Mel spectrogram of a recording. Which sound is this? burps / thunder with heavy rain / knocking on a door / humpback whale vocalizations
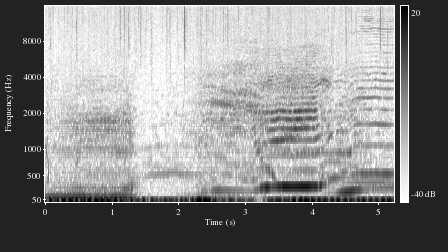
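humpback whale vocalizations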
